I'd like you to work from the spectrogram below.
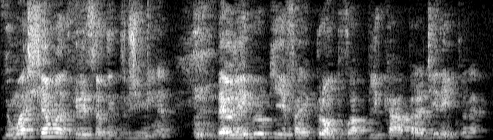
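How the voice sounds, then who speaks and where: Fast-talking young man. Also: fairly high pitch. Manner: animated, fillers like "cara" and "né". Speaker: podcast guest. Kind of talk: casual testimony storytelling. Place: live event room. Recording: echoey room, voice far from mic.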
